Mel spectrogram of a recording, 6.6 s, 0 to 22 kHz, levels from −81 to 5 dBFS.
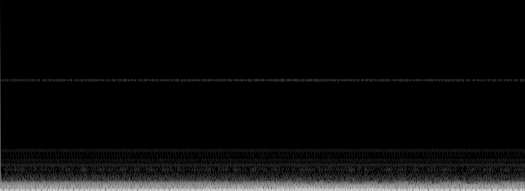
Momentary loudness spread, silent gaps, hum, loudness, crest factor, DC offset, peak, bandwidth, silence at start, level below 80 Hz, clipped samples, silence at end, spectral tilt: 4 LU; none; 50 Hz at -30 dBFS; -29 LUFS; 8 dB; under 0.1%; -8 dBFS; 3.9 kHz; 0 s; -24 dBFS; under 0.1%; 0 s; -10 dB/octave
